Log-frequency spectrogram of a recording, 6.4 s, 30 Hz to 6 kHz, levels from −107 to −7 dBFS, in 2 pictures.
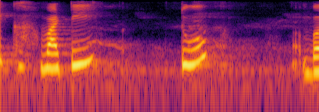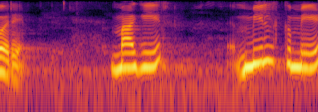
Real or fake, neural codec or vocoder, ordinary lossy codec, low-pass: real; none; none; 5.4 kHz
